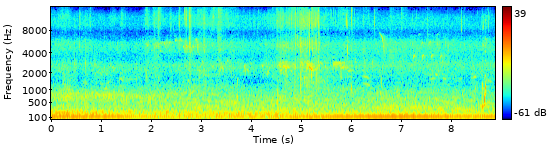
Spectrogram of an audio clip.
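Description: Birds chirping and calling over a steady low hum, with a few short clicks and scuffs.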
